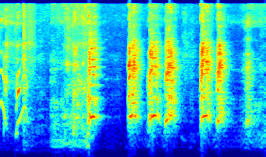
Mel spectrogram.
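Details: Shiba Inu dog barking close to a plastic bear head, a short growly yip followed by quick pairs of sharp, loud barks, with his owner trying to reassure him.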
